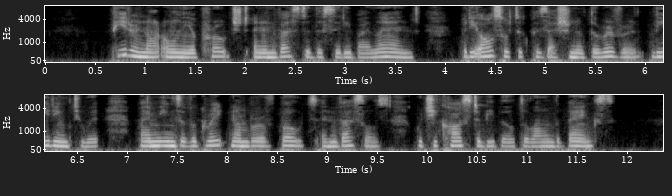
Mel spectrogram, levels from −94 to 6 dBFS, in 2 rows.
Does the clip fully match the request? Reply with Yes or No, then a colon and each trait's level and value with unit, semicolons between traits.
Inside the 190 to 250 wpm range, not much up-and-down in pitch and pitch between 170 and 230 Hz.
Yes: average, 195 wpm; narrow, 2.0 semitones; medium, 185 Hz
